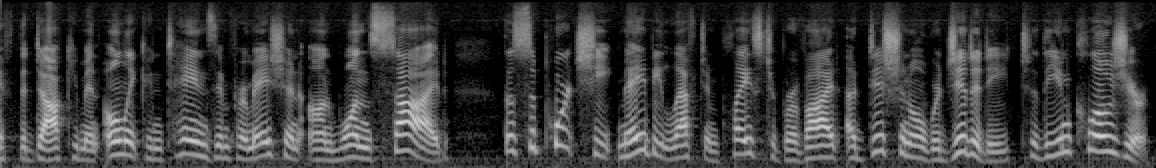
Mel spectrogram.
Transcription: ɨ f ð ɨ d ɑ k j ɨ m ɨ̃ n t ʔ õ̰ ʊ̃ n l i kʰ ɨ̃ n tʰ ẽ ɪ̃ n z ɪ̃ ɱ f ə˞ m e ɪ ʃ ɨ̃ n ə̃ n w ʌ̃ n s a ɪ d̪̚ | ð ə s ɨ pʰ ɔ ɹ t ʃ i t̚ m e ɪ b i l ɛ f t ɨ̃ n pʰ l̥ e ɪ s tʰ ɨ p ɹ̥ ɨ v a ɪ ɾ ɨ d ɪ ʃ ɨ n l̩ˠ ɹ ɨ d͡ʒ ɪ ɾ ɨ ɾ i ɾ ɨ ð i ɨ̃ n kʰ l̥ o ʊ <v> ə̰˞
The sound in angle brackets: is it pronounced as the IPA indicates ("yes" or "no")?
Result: no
